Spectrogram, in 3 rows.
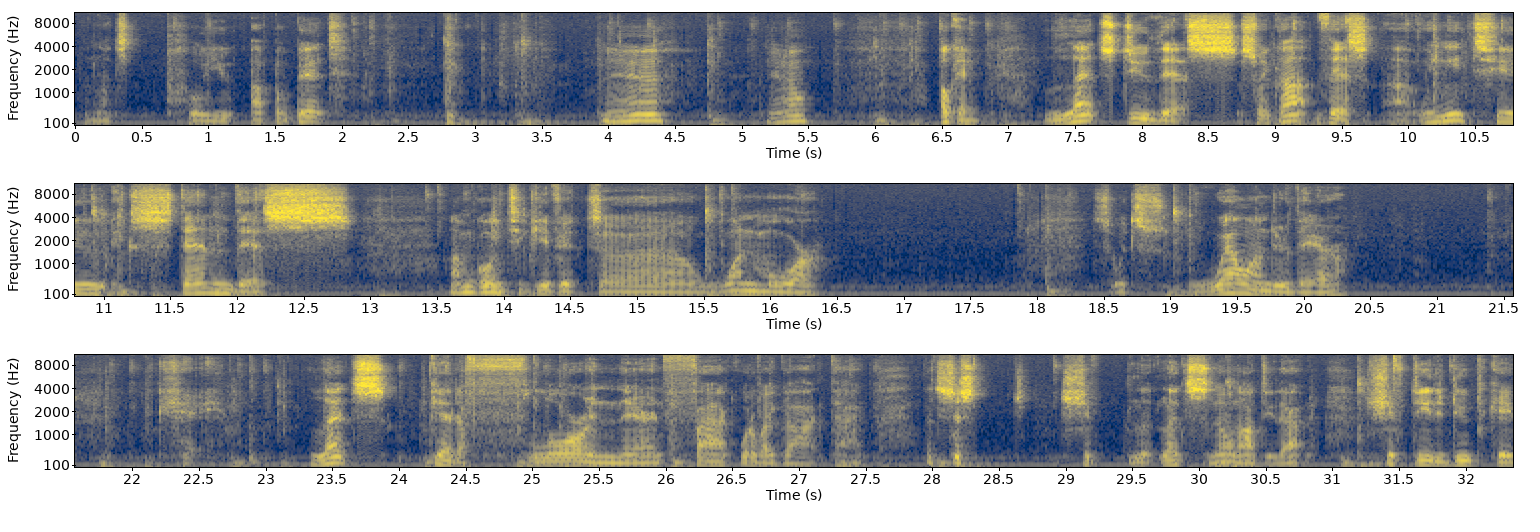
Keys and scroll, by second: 2.8 KP_3, 3.4 alt+a, 10.2 Tab, 10.9 alt+a, 13.0 2, 15.5 e, 18.1 Tab, 19.0 alt+a, 26.0 Tab, 28.1 shift+s, 30.2 ctrl+z, 31.2 shift+d.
